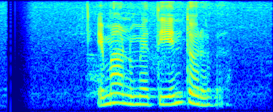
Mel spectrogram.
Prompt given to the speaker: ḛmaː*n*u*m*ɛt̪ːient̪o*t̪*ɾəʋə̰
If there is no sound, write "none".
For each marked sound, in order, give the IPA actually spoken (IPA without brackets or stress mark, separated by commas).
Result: n, m, none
